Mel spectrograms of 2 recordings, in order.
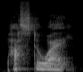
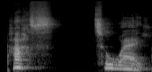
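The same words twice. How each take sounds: First: The phrase is said at normal conversational speed. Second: The phrase is said slowly and drawn out. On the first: "And at normal speed" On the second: "So slowly it sounds like this"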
